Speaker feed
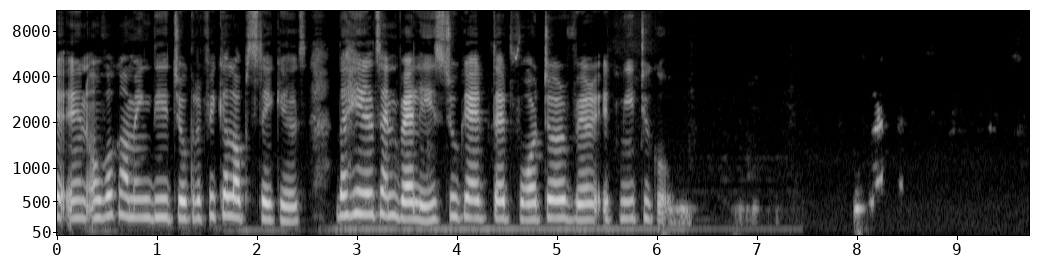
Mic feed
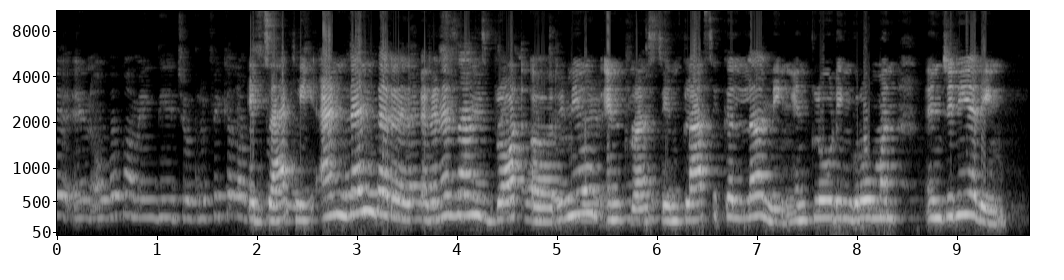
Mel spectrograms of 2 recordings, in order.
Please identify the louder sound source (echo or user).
user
